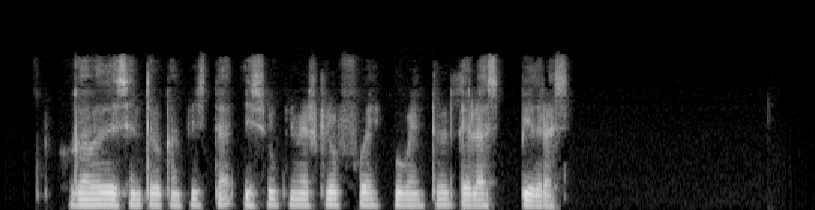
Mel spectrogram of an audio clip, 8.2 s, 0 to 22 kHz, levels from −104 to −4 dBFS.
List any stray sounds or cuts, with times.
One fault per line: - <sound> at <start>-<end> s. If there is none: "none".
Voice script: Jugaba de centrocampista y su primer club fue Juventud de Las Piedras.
none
